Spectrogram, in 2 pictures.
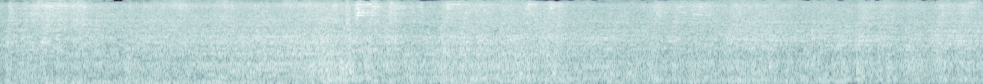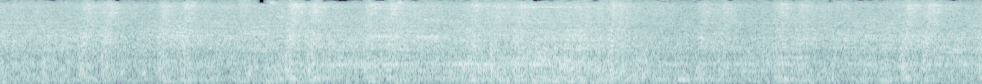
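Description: Express passenger train running past close by at speed, its coaches' wheels clattering over the rail joints in a steady rush of rolling noise.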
